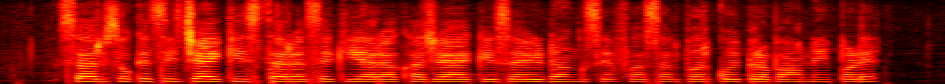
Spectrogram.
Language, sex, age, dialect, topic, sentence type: Magahi, female, 18-24, Southern, agriculture, question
